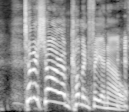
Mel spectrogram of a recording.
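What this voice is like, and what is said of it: Put-on Irish accent. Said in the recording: “the Irish remake... it's not a scary accent”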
